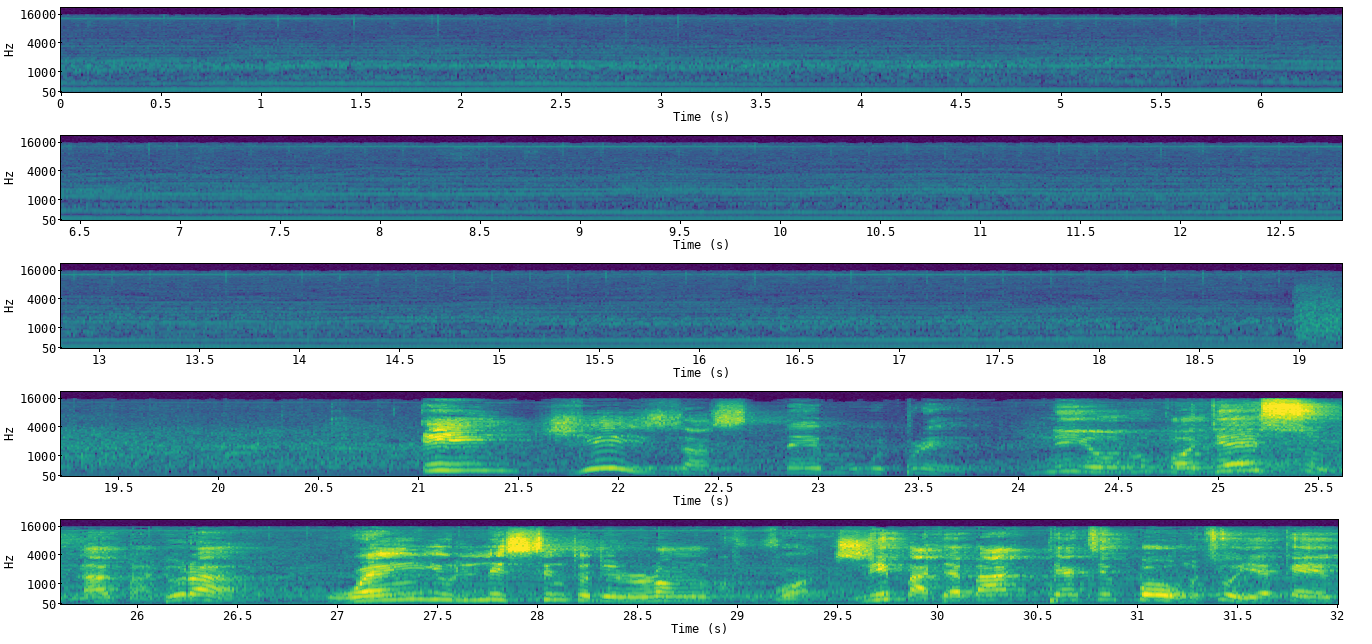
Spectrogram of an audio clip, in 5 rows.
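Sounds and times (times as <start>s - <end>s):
electrical mains hum: 0.0s - 32.0s.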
